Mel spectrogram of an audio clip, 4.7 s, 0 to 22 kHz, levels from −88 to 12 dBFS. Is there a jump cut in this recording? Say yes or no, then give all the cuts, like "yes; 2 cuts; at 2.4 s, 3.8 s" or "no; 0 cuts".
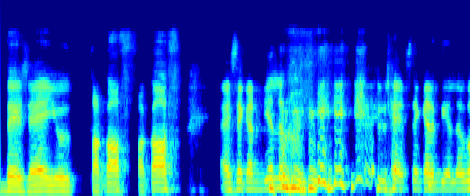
no; 0 cuts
